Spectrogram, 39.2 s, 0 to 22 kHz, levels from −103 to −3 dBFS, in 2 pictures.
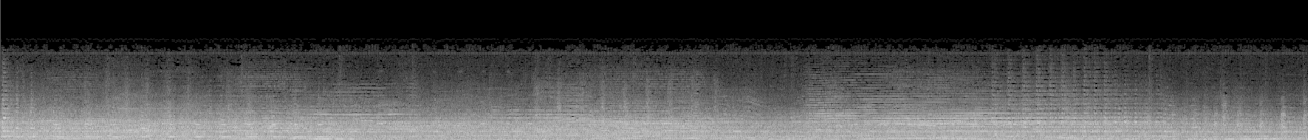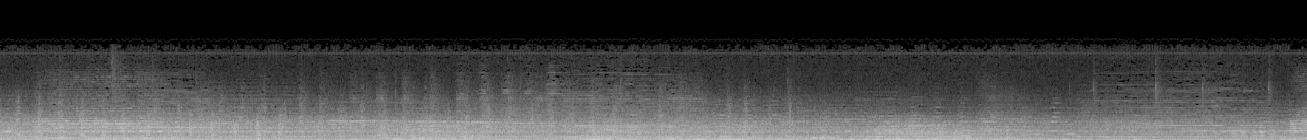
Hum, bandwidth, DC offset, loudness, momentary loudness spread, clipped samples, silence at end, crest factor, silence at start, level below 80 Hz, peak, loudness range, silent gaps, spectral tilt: none; 14.5 kHz; under 0.1%; -25 LUFS; 8 LU; under 0.1%; 0 s; 18 dB; 0 s; -42 dBFS; -8 dBFS; 6 LU; none; -4.5 dB/octave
